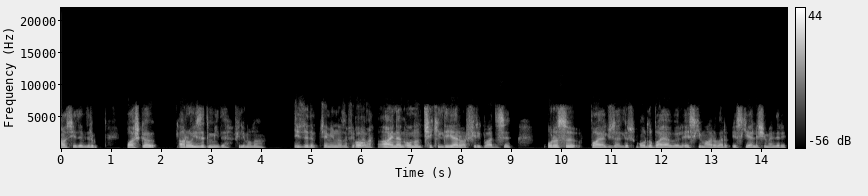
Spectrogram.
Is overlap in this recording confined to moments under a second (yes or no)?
yes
